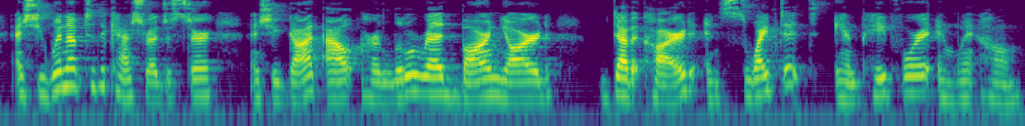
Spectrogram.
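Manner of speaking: plain reading voice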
